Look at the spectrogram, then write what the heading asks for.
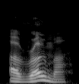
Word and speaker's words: aroma: Today's word is aroma. It's pronounced a-ro-ma, and it is spelt A-R-O-M-A. Think arrow and then ma.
